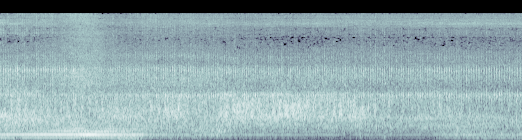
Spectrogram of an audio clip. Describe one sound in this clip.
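A small steam locomotive chuffs steadily along.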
